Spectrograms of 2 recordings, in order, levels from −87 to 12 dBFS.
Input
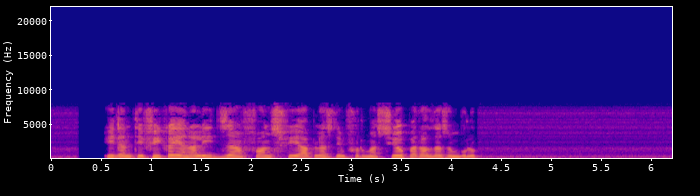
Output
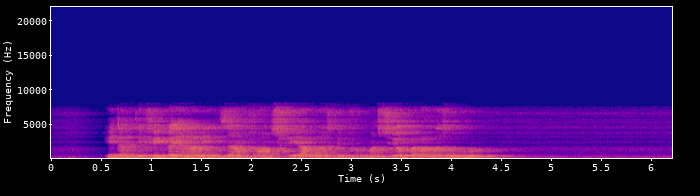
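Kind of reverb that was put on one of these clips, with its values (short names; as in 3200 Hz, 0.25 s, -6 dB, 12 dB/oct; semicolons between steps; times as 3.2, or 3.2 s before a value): Schroeder reverb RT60 1.1 s, combs from 27 ms, DRR -2 dB; gain -7 dB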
